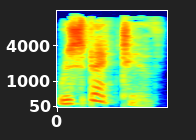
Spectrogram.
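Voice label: "respective", British English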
